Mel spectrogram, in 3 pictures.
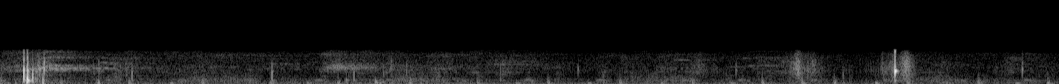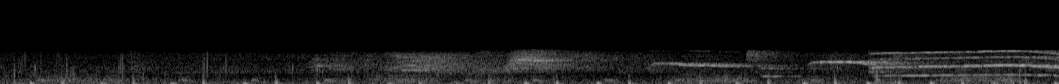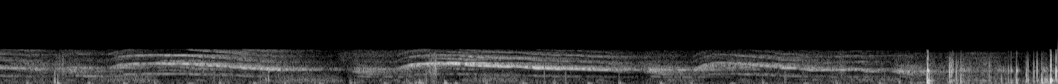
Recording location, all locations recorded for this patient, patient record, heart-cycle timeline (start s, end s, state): aortic valve (AV)
aortic valve (AV)+pulmonary valve (PV)+tricuspid valve (TV)
#Age: nan
#Sex: Female
#Height: nan
#Weight: nan
#Pregnancy status: True
#Murmur: Present
#Murmur locations: aortic valve (AV)+pulmonary valve (PV)
#Most audible location: pulmonary valve (PV)
#Systolic murmur timing: Early-systolic
#Systolic murmur shape: Plateau
#Systolic murmur grading: I/VI
#Systolic murmur pitch: Low
#Systolic murmur quality: Harsh
#Diastolic murmur timing: nan
#Diastolic murmur shape: nan
#Diastolic murmur grading: nan
#Diastolic murmur pitch: nan
#Diastolic murmur quality: nan
#Outcome: Normal
#Campaign: 2014 screening campaign
0.00	6.20	unannotated
6.20	6.26	S2
6.26	6.60	diastole
6.60	6.70	S1
6.70	6.88	systole
6.88	6.98	S2
6.98	7.30	diastole
7.30	7.42	S1
7.42	7.60	systole
7.60	7.70	S2
7.70	7.98	diastole
7.98	8.10	S1
8.10	8.32	systole
8.32	8.40	S2
8.40	8.76	diastole
8.76	8.86	S1
8.86	9.04	systole
9.04	9.14	S2
9.14	9.42	diastole
9.42	9.50	S1
9.50	9.76	systole
9.76	9.84	S2
9.84	10.16	diastole
10.16	10.26	S1
10.26	10.46	systole
10.46	10.56	S2
10.56	10.88	diastole
10.88	10.98	S1
10.98	11.18	systole
11.18	11.28	S2
11.28	11.60	diastole
11.60	11.68	S1
11.68	11.92	systole
11.92	11.98	S2
11.98	12.30	diastole
12.30	12.38	S1
12.38	12.60	systole
12.60	12.68	S2
12.68	13.02	diastole
13.02	13.12	S1
13.12	13.32	systole
13.32	13.42	S2
13.42	13.76	diastole
13.76	13.86	S1
13.86	14.06	systole
14.06	14.14	S2
14.14	14.48	diastole
14.48	14.58	S1
14.58	14.78	systole
14.78	14.86	S2
14.86	15.16	diastole
15.16	15.24	S1
15.24	15.46	systole
15.46	15.56	S2
15.56	15.82	diastole
15.82	15.94	S1
15.94	16.14	systole
16.14	16.22	S2
16.22	16.56	diastole
16.56	16.66	S1
16.66	16.86	systole
16.86	16.96	S2
16.96	17.26	diastole
17.26	17.36	S1
17.36	17.56	systole
17.56	17.66	S2
17.66	17.94	diastole
17.94	18.04	S1
18.04	18.24	systole
18.24	18.34	S2
18.34	18.62	diastole
18.62	18.72	S1
18.72	18.92	systole
18.92	19.02	S2
19.02	19.26	diastole
19.26	19.38	S1
19.38	19.54	systole
19.54	19.64	S2
19.64	19.86	diastole
19.86	19.98	S1
19.98	20.18	systole
20.18	20.26	S2
20.26	20.52	diastole
20.52	20.60	S1
20.60	20.80	systole
20.80	20.90	S2
20.90	21.14	diastole
21.14	21.24	S1
21.24	21.42	systole
21.42	21.52	S2
21.52	21.74	diastole
21.74	21.86	S1
21.86	22.04	systole
22.04	22.14	S2
22.14	22.36	diastole
22.36	22.50	S1
22.50	31.76	unannotated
